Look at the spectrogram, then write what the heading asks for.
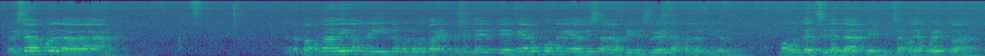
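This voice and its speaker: High-voiced man preaching to children. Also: steady tone, fairly quick, slight background noise. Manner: conversational, asks the children questions. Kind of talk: Bible lesson sermon in Tagalog. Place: mission meeting space. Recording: muffled, echoey room, distant mic.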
